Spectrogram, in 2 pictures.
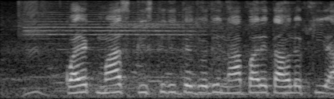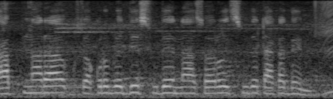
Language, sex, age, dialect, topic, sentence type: Bengali, male, 18-24, Standard Colloquial, banking, question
